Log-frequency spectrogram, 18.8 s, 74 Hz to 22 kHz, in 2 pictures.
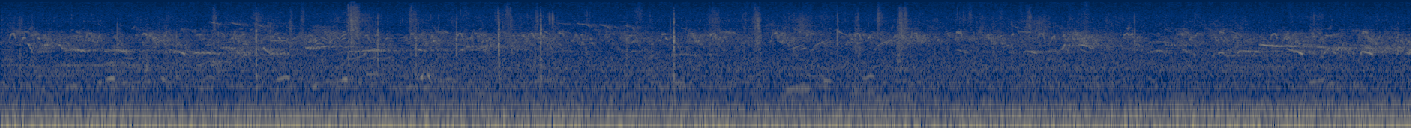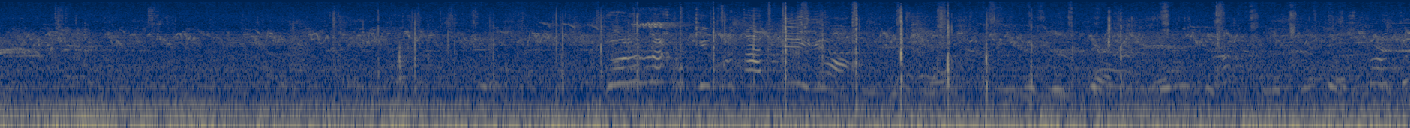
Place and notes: Pedios Areos, park, Athen - ambience, traffic drone
park ambience, distant traffic roar, omnipresent in Athens, heard on top of an abandoned fountain.
(Sony PCM D50, DPA4060)
Athina, Greece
